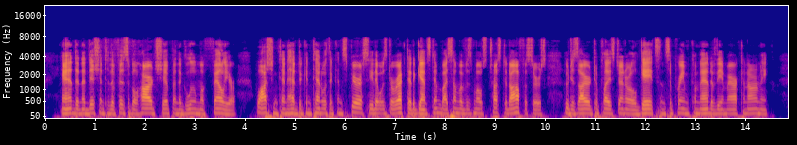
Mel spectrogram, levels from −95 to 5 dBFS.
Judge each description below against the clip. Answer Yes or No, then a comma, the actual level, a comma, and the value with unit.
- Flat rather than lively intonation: Yes, narrow, 2.0 semitones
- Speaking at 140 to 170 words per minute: No, average, 180 wpm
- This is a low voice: Yes, low, 115 Hz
